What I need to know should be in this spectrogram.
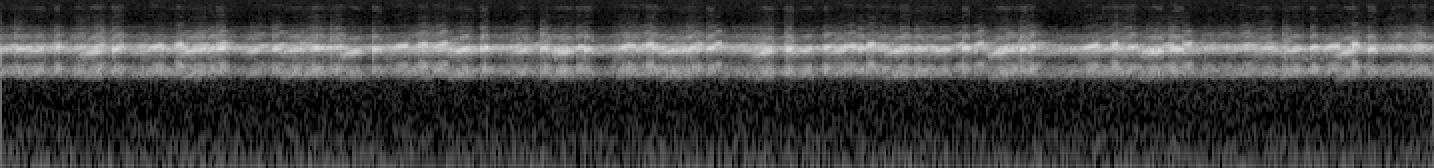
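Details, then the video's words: Spring wetland chorus of numerous frogs, live recording: unbroken buzzy croaking layered in a lower and a brighter band, the volume swelling and dipping slightly while the calling never stops. "Ambient Noise for Sleep Frogs"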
